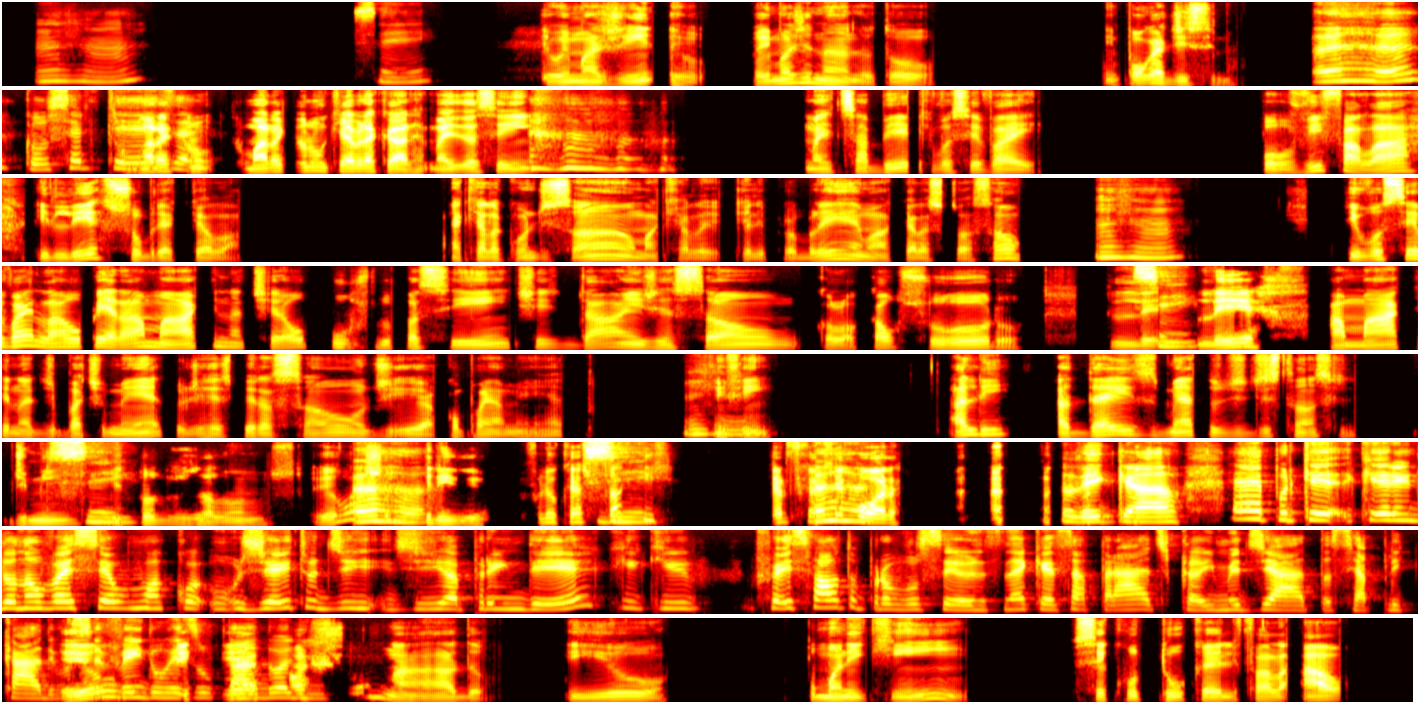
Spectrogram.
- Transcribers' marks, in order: laugh; laugh
- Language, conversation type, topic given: Portuguese, podcast, O que a escola não te ensinou, mas deveria ter ensinado?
